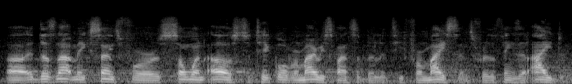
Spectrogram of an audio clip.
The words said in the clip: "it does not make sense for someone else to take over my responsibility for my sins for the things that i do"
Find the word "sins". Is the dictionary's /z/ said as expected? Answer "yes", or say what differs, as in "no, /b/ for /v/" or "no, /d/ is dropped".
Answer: no, /s/ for /z/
